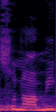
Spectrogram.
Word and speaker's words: tsunami: इसको मैंने सुनामी क्यों बोला? क्योंकि टी साइलेंट है।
